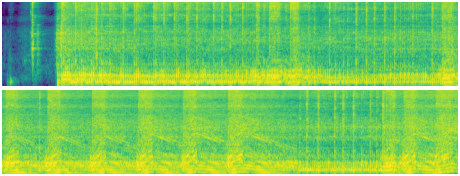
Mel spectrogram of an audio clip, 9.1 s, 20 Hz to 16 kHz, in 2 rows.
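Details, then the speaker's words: Husqvarna 272/268/266/61-chassis chainsaw running super lean even with high jet turned out another quarter turn; starts easily but surges and screams at high revs. Lean running from an air leak, suspected at crank seal. "it should be way too rich right now but it's not all right listen it goes okay that's dangerous if you were running this saw like that you'd probably pop it so we have a fueling issue"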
